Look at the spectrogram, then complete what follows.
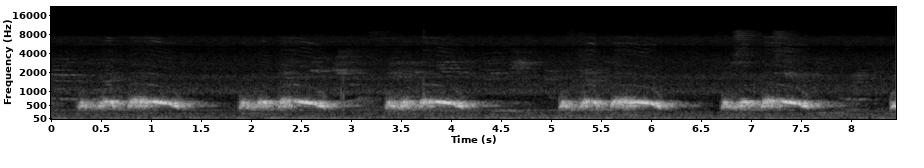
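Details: Spotted dove giving repeated low, husky coo phrases, each about a second long with a slight rising-falling shape, spaced evenly with short pauses, five full phrases and the start of another.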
